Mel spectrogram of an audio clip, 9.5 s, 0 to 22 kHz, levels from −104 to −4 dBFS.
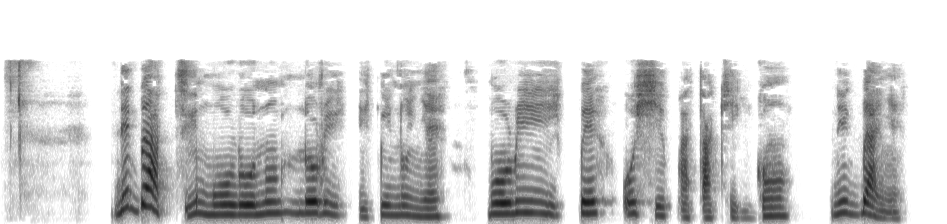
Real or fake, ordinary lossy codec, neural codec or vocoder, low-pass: fake; MP3, 48 kbps; codec, 16 kHz in and 24 kHz out, 2.2 kbps, FireRedTTS-2 codec; 7.2 kHz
